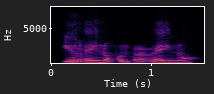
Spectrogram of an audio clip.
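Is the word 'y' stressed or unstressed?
unstressed. The word 'y' is said plainly, without emphasis.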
